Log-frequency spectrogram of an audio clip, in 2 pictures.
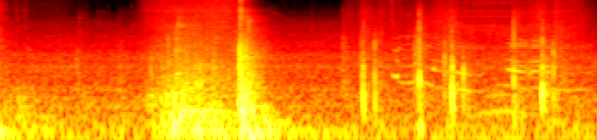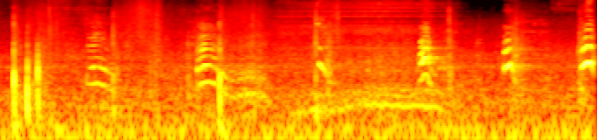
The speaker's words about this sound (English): You remember hearing some barking earlier in El Vagón de Segunda Clase.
